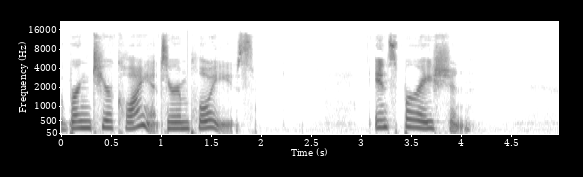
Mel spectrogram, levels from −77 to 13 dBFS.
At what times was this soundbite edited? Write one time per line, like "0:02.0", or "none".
0:01.1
